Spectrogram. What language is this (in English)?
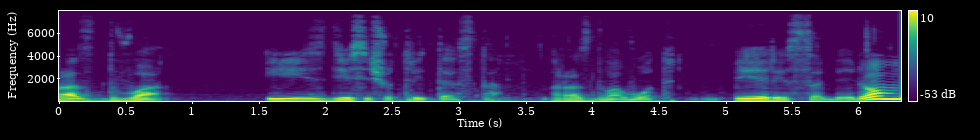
Russian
